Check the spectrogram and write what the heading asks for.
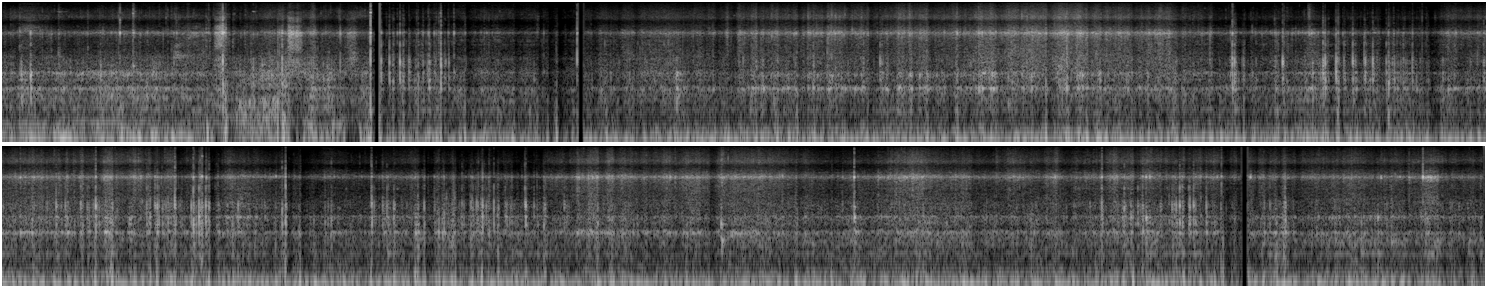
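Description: Wind buffeting an action camera's microphone while riding a mountain bike, a steady low rumble with scattered clicks and rattles from the bike and tyres on rough ground.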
